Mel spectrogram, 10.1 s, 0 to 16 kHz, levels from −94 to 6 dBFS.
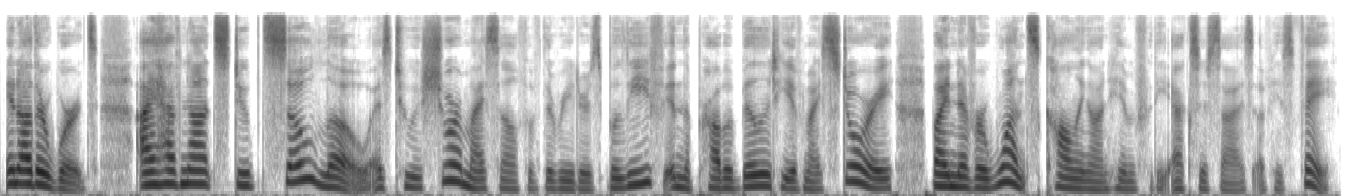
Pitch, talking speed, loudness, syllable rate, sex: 190 Hz, 205 wpm, -19 LUFS, 5.6 syllables/s, female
